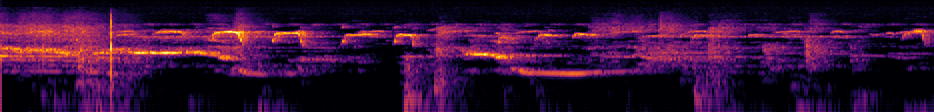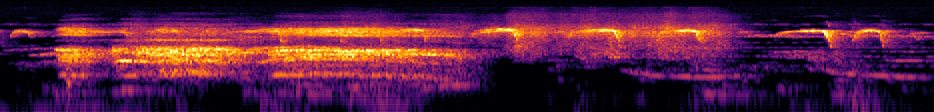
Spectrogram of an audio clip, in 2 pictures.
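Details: Rooster crowing as morning approaches, heard on waking from sleep: a loud, harmonic, drawn-out crow mid-clip, with many high thin chirps and whistles from other birds throughout.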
